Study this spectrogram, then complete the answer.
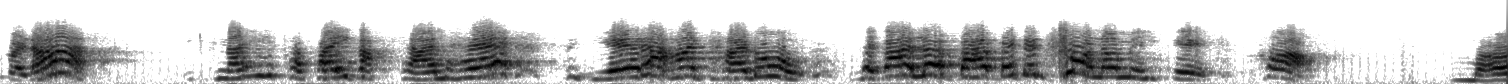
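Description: A woman cries out pleadingly, close by.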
